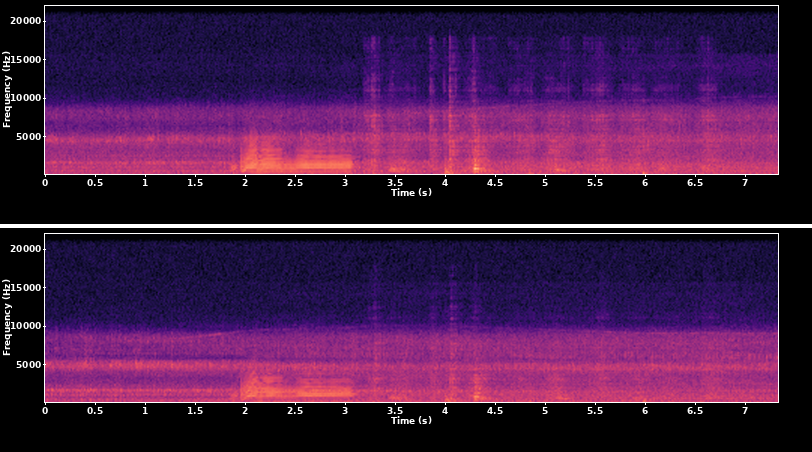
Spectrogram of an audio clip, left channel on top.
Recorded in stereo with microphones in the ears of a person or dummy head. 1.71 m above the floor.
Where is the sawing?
50° left (ahead or behind), 3.5 m.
